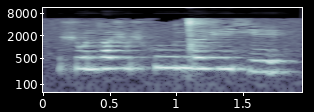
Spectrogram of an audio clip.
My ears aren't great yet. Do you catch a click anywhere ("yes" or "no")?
yes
